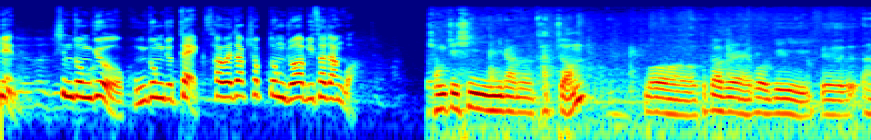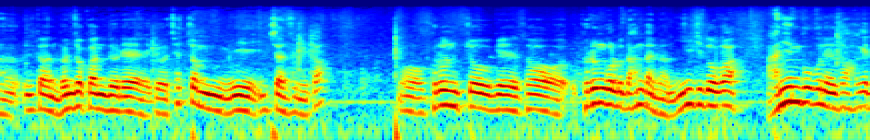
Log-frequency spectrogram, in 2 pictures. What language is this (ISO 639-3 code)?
kor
